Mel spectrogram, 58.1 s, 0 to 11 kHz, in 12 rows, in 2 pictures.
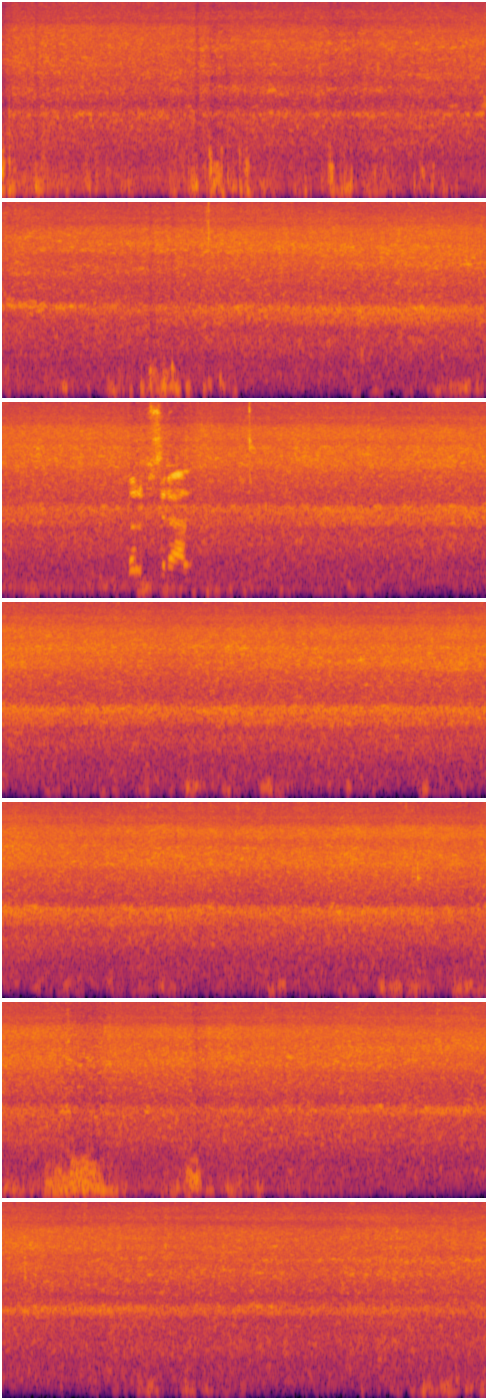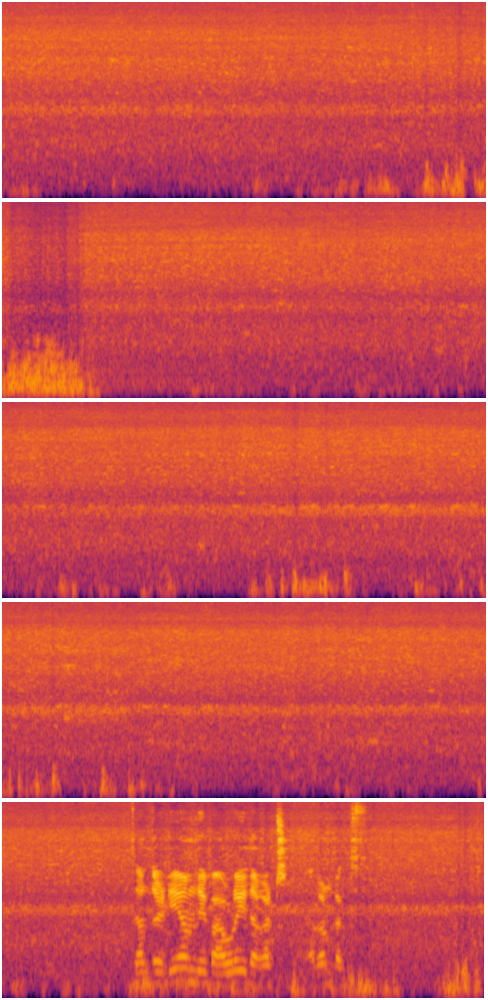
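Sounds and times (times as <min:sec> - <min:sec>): wind buffeting microphone: 0:00.0 - 0:07.3, 0:23.1 - 0:27.1, 0:36.4 - 0:40.9, 0:44.0 - 0:50.0, 0:53.2 - 0:58.0
floodwater rushing: 0:00.0 - 0:58.0.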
